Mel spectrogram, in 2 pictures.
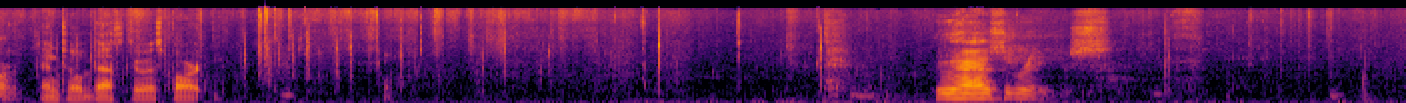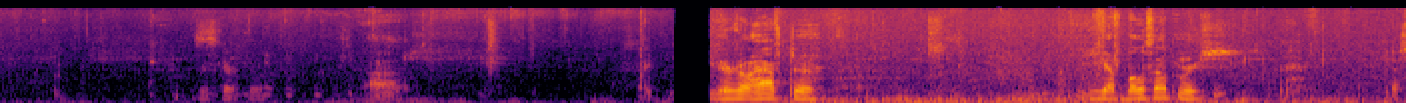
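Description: A man speaks calmly nearby, in short phrases.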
